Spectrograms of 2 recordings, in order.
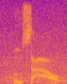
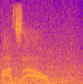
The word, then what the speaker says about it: Moosau: I know it's like Moose. Moosau, like a moose. When they first joined the league, I used to call them Masau, but I've been corrected.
